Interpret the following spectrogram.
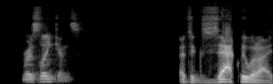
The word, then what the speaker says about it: Merzlikins: Merzlikins. That's exactly what I said. Yeah, I think that's exactly how it's pronounced.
